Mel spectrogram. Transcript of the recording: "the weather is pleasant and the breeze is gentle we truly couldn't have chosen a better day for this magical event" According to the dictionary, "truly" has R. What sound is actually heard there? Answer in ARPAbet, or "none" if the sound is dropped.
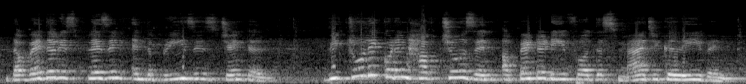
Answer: R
